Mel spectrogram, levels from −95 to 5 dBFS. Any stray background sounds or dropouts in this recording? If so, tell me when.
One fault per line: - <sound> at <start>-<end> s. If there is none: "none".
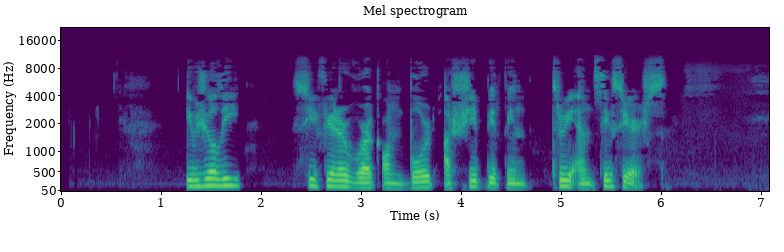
none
